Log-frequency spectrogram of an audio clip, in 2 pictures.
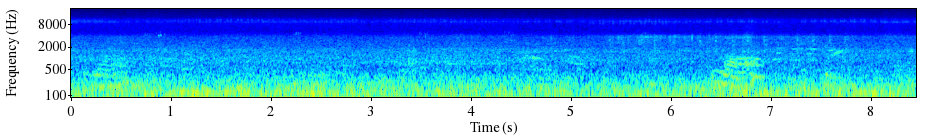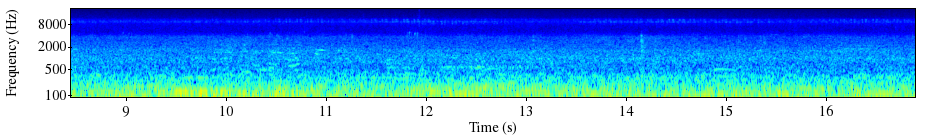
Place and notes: Poznan, balcony - sweeping shower
binaural recording. standing on a balcony during heavy shower. rain fading in and out, really quickly form wall of water to sparse drops. neighbor talking on the phone. distant shouts, kids playing outside despite unpleasant weather.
